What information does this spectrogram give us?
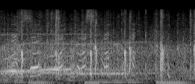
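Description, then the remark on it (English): A crowd at an event at Xero applauds the winning team, Team Forecasting, loudly and steadily, dense clapping filling the whole stretch, with shouts and cheers rising over it now and then. “And our winners, give Team Forecasting a round of applause.”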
